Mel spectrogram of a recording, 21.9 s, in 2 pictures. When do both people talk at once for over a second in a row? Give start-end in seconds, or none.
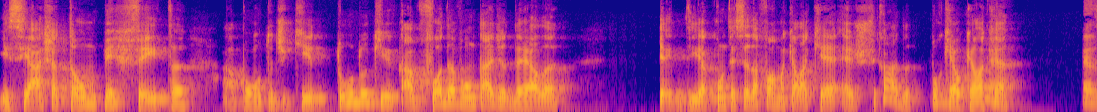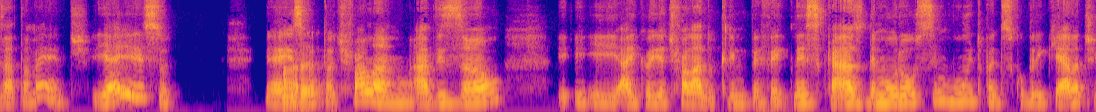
none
